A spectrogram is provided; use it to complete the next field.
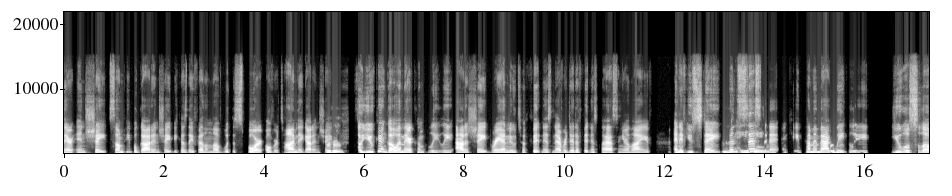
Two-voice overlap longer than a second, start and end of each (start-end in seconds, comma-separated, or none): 12.9-14.2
